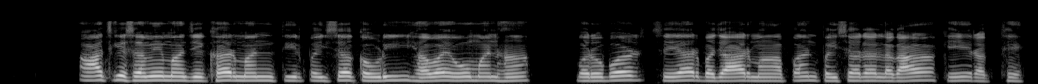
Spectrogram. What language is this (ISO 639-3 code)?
hne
